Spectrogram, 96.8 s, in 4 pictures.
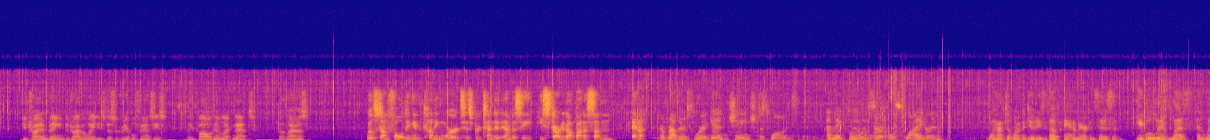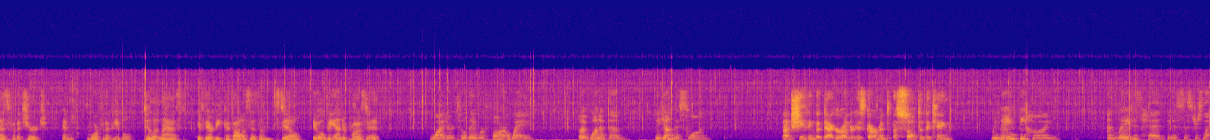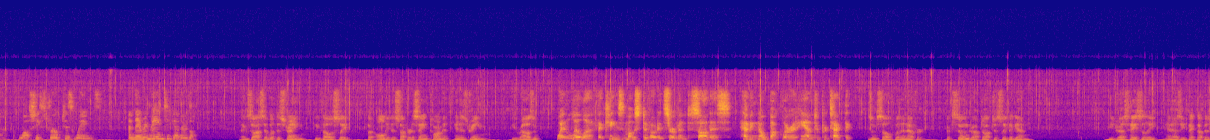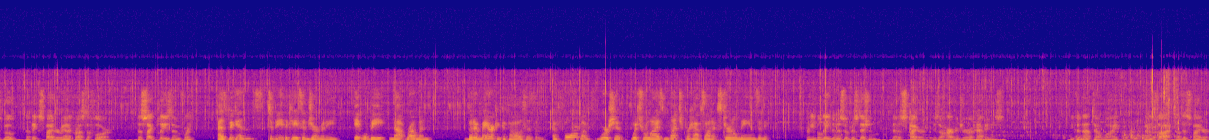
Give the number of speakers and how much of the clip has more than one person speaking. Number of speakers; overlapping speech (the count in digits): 4, no overlap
